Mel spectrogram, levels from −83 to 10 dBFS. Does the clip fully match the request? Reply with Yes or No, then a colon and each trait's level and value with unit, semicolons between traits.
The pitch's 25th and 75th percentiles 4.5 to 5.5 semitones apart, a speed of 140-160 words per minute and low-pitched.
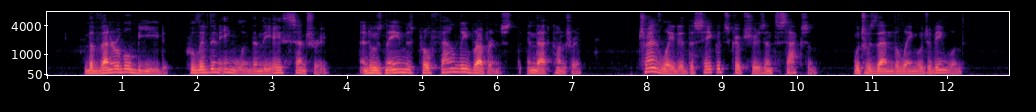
Yes: average, 4.9 semitones; average, 155 wpm; low, 115 Hz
